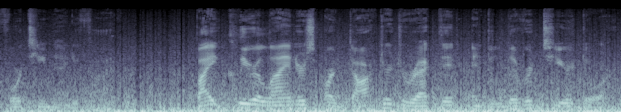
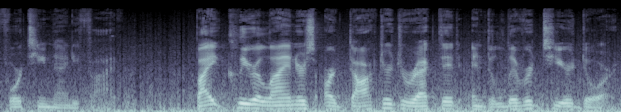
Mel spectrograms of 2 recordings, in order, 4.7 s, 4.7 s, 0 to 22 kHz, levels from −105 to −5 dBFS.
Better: second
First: wind noise on the microphone; heavy; 6 dB below the speech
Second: wind noise on the microphone; occasional gusts; 15 dB below the speech

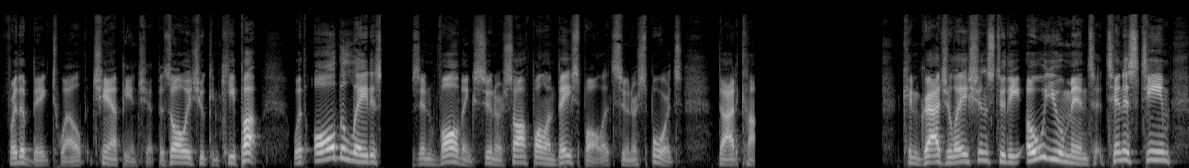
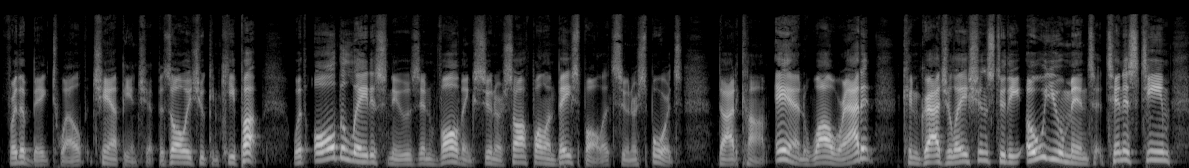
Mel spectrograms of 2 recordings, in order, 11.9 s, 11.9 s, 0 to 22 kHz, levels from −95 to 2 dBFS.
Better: second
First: audio cutting out; at 4 s and at 7.5 s for 1.5 s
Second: none

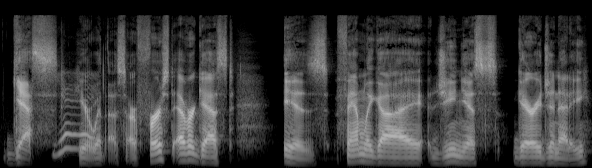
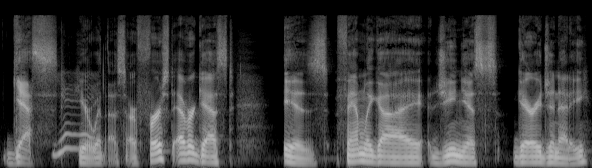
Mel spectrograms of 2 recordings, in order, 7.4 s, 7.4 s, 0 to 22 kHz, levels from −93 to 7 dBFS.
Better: second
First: thin; very; fading below 800 Hz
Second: none

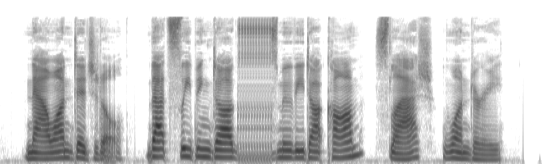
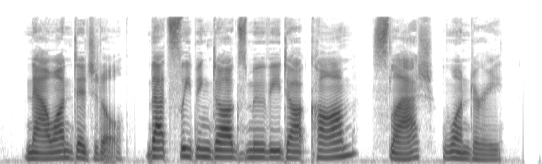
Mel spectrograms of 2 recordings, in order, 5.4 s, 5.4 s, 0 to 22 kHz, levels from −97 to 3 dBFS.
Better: second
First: audio freezing; at 2.5 s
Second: none

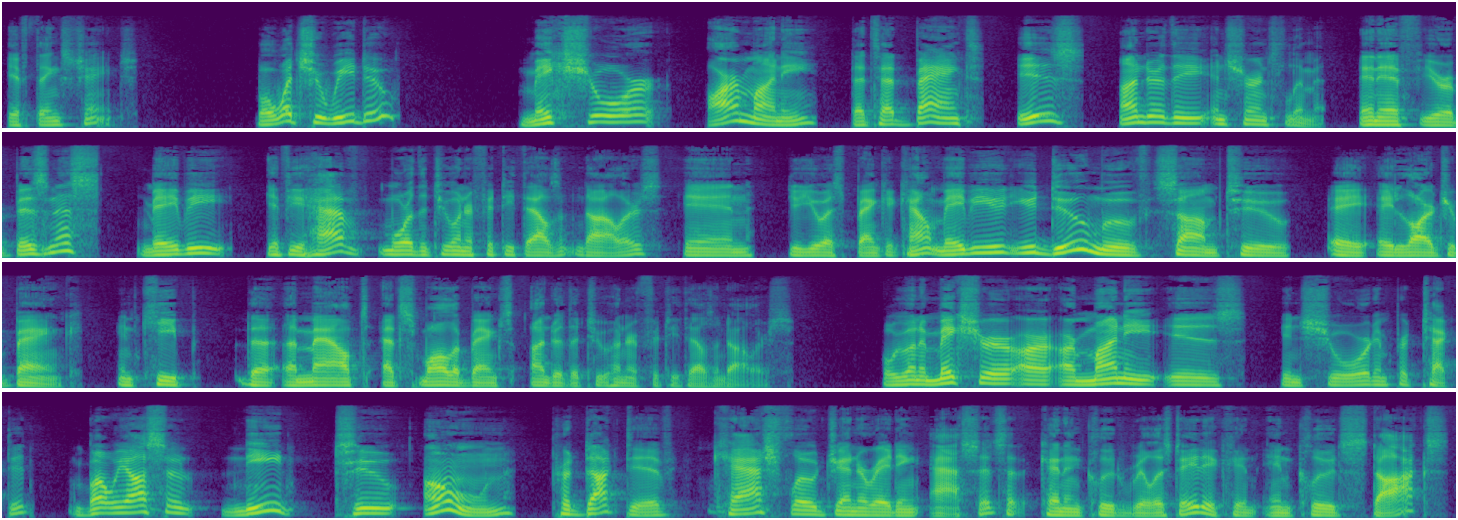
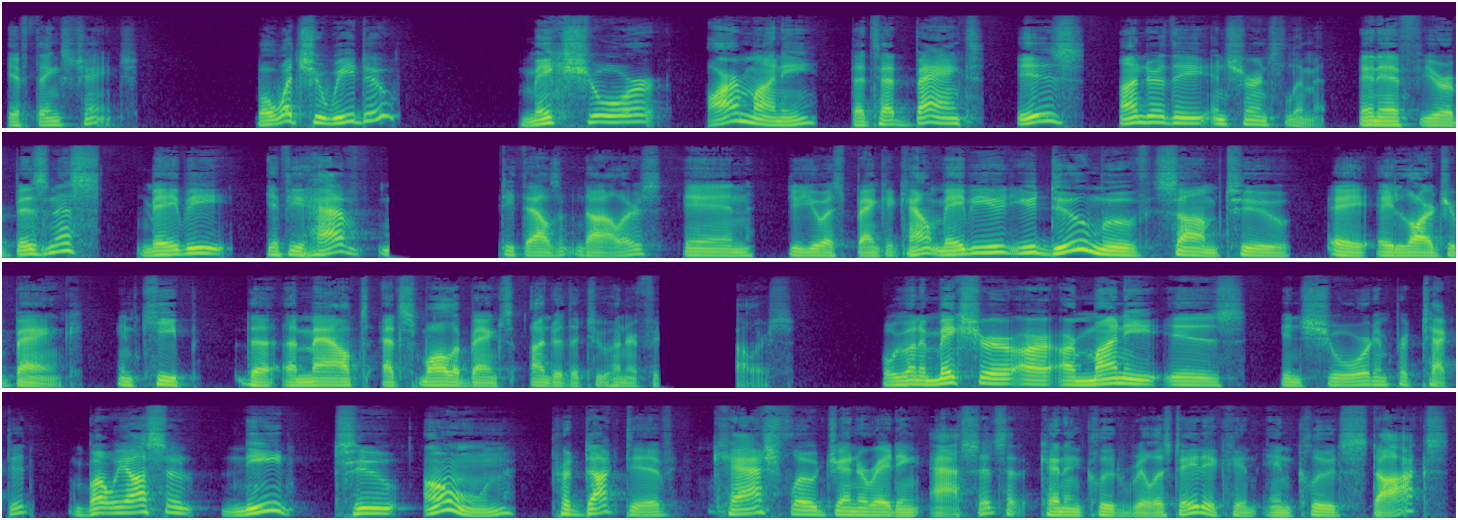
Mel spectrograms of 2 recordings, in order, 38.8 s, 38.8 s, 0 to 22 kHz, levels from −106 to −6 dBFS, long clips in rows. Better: first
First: none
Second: audio cutting out; at 12 s for 0.5 s and at 24 s for 0.5 s

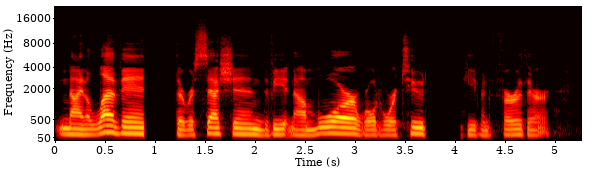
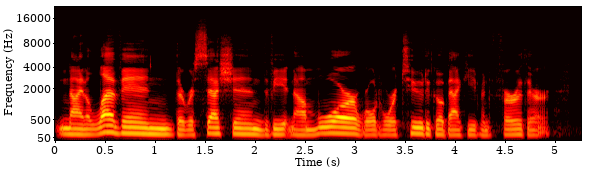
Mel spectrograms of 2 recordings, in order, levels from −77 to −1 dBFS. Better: second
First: audio cutting out; at 1 s and at 3.5 s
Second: none

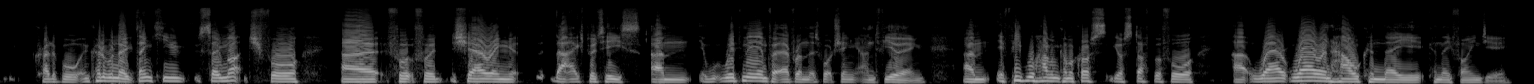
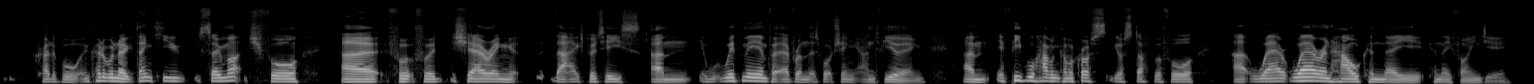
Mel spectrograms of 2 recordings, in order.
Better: second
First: distortion; heavy; 8 dB below the speech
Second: none

